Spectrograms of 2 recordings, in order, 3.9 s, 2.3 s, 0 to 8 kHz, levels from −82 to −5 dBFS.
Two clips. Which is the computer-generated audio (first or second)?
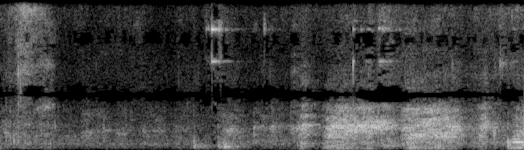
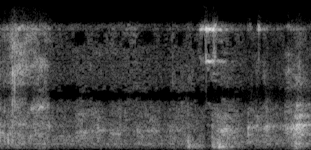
second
